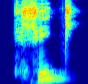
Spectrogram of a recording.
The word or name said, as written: txiky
